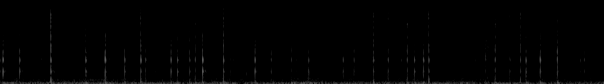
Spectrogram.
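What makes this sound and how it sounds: Fingertips tap and scratch on the glossy cover of a manga book, a sound meant to contrast with a matte cover. Quick, irregular dry ticks with a bright edge sit over a steady low rumble and soft scratching, each tap dying away almost instantly.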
